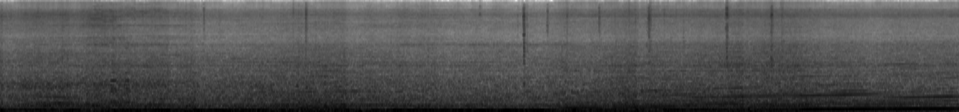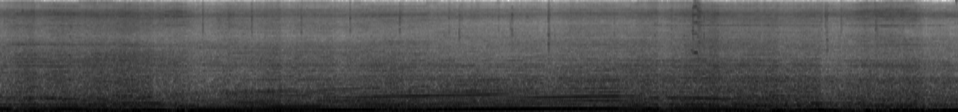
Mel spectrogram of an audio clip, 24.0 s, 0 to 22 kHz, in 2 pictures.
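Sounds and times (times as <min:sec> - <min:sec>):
car engine revving: 0:00.0 - 0:23.9.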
